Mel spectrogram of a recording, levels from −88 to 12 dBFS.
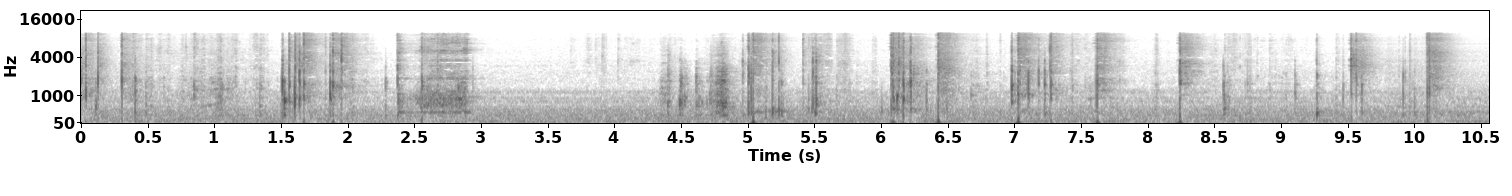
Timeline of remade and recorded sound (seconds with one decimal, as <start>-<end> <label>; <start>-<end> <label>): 0.0-9.8 recorded; 9.8-10.6 remade

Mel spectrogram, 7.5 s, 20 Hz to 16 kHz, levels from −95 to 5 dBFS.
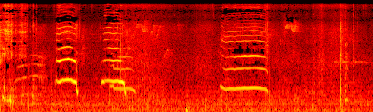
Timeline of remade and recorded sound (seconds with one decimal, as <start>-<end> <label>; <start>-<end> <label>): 0.0-0.8 recorded; 0.8-1.6 remade; 1.6-7.5 recorded

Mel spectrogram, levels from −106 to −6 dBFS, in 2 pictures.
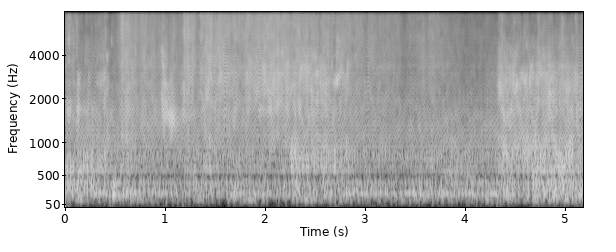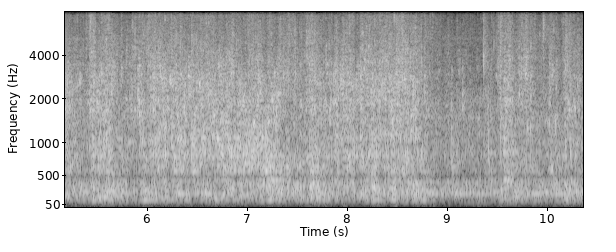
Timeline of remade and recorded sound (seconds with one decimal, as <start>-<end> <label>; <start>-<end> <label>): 0.0-5.2 remade; 5.2-10.4 recorded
